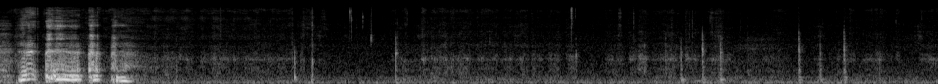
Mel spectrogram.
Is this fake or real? real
